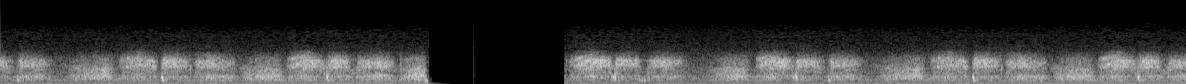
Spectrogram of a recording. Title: Breath Sounds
